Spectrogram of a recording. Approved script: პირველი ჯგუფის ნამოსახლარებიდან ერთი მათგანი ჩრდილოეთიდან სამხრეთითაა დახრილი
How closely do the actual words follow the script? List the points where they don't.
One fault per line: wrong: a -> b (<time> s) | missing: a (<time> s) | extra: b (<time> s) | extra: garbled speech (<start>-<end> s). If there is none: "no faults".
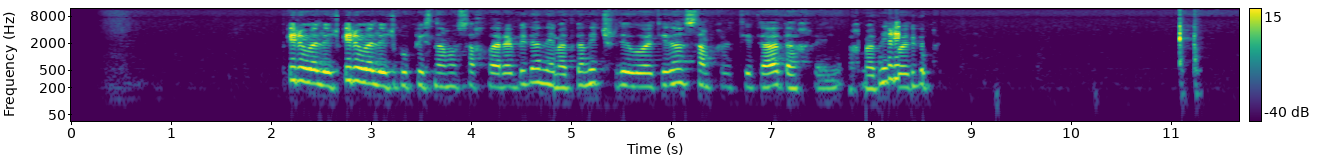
extra: პირველი (2.7 s)
missing: ერთი (4.8 s)
extra: garbled speech (7.8-8.7 s)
